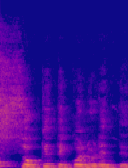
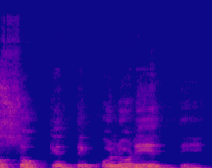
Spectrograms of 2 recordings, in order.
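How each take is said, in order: First: It is said in a sure, confident way. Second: It is said in a let-down, disappointed way. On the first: A plan is being made. "planeja alguma outra coisa" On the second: Something has failed. "vivencia um fracasso e diz"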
